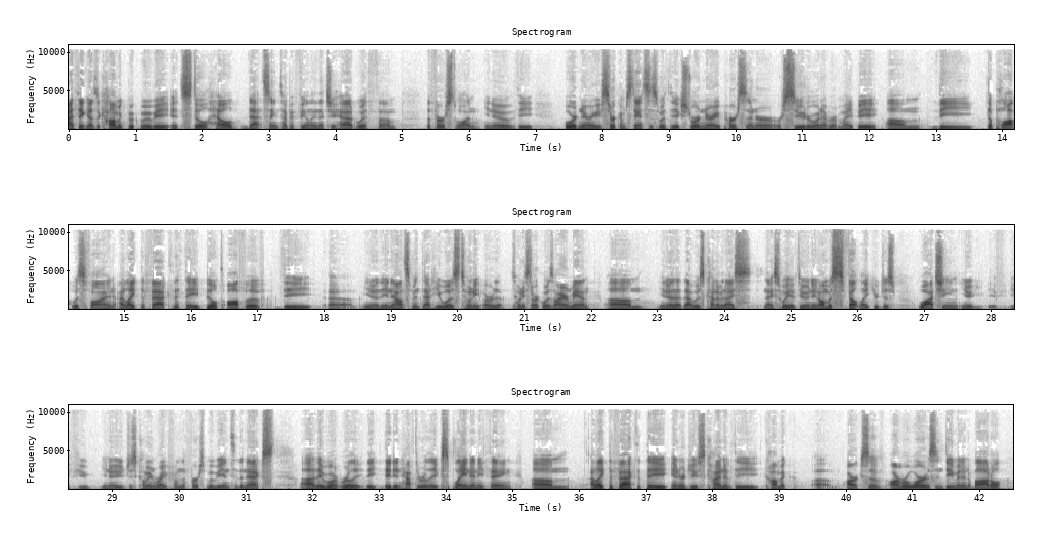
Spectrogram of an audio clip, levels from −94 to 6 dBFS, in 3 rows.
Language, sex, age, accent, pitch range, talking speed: English, male, 30-49, American, 85-95 Hz, 205 wpm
